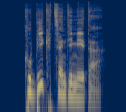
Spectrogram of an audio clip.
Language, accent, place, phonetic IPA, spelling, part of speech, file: German, Germany, Berlin, [kuˈbiːkt͡sɛntiˌmeːtɐ], Kubikzentimeter, noun, De-Kubikzentimeter.ogg
- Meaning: cubic centimeter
